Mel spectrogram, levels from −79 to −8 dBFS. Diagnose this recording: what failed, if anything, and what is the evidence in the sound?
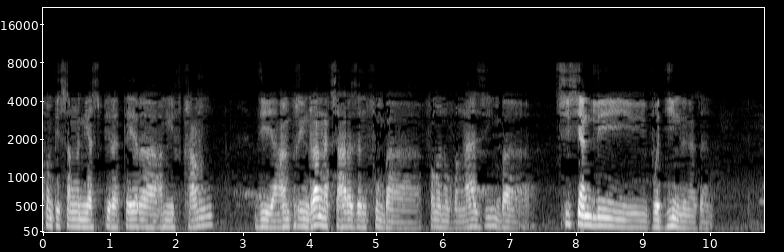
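The codec stage is likely at fault: HE-AAC at a very low bitrate rebuilds the speech treble by band replication, so sibilants turn gritty and lispy throughout, with nothing above 11.5 kHz.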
